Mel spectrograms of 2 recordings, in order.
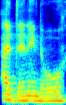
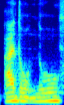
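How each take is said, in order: First: Put-on Scottish dialect; Scottish accent. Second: Said in the usual way. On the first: Shown as a demonstration. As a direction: say it as a Scot would, "dinnae". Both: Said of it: "Is that a good Scottish accent".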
